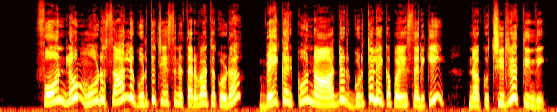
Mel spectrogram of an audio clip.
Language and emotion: Telugu, angry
